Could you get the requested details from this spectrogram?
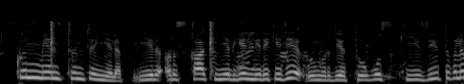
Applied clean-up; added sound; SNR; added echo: neural mask model Resemble Enhance denoiser.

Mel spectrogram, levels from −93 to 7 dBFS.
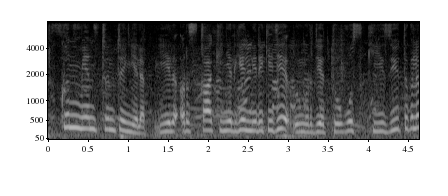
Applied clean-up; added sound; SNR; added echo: none; none; none; none.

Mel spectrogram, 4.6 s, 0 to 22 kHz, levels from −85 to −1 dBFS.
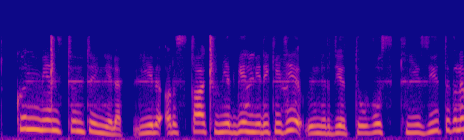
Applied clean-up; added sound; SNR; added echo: neural diffusion model UNIVERSE++.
